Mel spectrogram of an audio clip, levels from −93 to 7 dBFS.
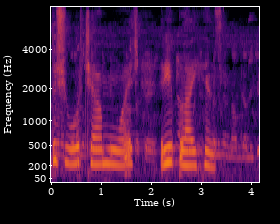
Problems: background sounds at intervals, background conversations at intervals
